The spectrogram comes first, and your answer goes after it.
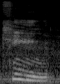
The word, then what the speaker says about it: KXNG: Okay, so on from that, we then get darn Brandon and King. Once again, honey, we got all these darn not Brandon, but Brandon and King, but it's spelled KXNG.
